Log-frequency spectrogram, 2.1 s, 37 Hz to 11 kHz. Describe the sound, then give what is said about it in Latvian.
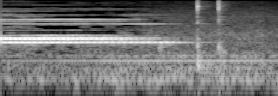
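A parliamentary voting bell rings out before a vote on proposal number 118, in a single clear, sustained chime that slowly fades, followed by two sharp clicks near the end. No one speaks over it. “Lūdzu zvanu, balsosim par 118. deputāta Klementjeva priekšlikumu.”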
